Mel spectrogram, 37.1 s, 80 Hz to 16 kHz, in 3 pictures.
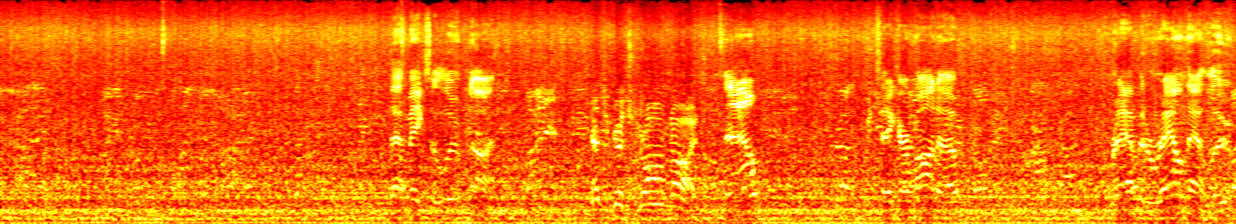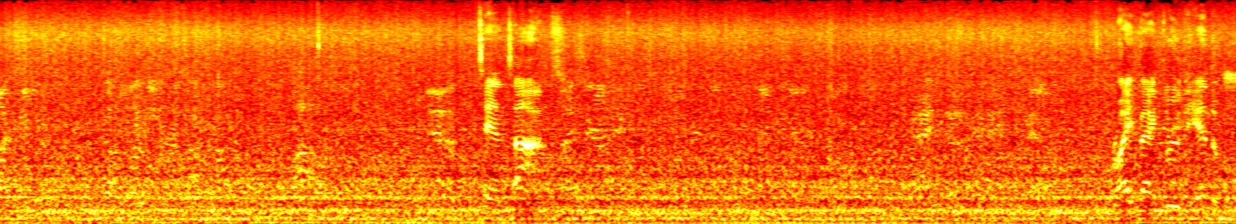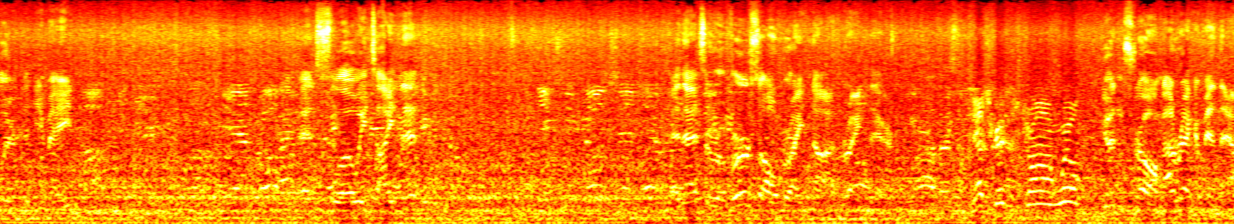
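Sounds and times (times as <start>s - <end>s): boat engines droning: 0.0s - 37.0s.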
